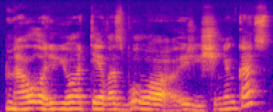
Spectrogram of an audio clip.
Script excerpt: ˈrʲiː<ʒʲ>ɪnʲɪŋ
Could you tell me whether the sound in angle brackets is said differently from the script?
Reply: yes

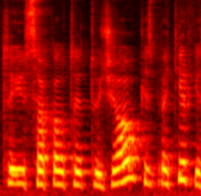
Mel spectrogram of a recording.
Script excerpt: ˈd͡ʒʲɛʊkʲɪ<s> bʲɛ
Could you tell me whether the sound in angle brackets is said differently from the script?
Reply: no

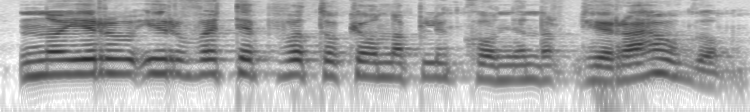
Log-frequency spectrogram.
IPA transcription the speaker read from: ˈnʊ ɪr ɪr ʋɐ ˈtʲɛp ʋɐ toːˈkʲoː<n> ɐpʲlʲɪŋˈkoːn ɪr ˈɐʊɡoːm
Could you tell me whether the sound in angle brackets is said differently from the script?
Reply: no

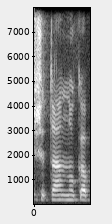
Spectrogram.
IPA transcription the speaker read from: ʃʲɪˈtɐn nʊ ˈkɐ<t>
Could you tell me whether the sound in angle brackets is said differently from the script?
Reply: yes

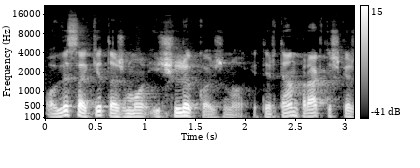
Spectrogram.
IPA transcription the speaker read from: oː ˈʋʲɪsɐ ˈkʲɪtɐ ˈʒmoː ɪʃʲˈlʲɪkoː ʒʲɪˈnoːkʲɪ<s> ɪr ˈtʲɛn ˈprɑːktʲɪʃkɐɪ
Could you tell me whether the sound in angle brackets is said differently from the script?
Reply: yes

